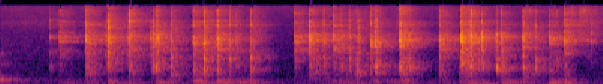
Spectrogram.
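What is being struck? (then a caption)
Plastic computer keyboard. A full-size black plastic computer keyboard resting on a desk is typed on by the fingertips of both hands in fingerless gloves. Continuous quick, bright key clicks and taps fill the clip, with short pauses between bursts.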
